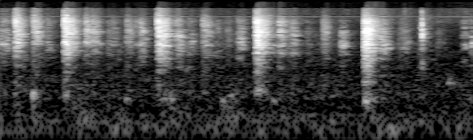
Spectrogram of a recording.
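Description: A dog pants in quick, breathy bursts, close and fairly soft, with short uneven gaps between the huffs in a quiet room.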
